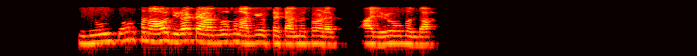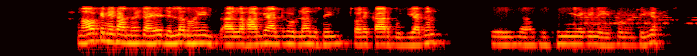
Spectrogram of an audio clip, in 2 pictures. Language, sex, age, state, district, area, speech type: Dogri, male, 18-30, Jammu and Kashmir, Jammu, rural, conversation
